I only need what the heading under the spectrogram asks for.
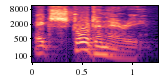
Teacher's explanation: The British pronunciation is extraordinary. Now, the American pronunciation is a little different. They make the last syllable longer.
